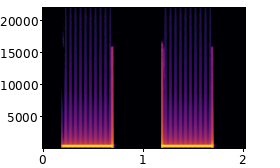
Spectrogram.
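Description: Countdown timer beeps: a steady single-pitched electronic tone, each beep about half a second long, sounding twice a second apart to tick off the seconds of a countdown.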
